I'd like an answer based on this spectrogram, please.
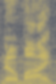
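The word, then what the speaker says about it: Nomai: It's pronounced Nomi.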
